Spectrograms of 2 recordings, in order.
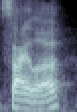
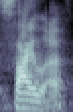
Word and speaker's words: Scylla: So did I think it was said Scylla. Okay. Or Scylla. Is it pronounced Scylla? Oh, Scylla. I can't read. Holy. I can't read. Like syllabic.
